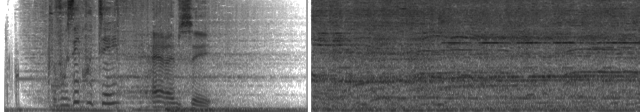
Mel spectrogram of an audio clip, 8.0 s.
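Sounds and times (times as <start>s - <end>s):
low rumble: 0.2s - 4.0s
speech: 0.8s - 2.8s
crowd shouting with joy in Tehran: 3.9s - 7.9s.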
